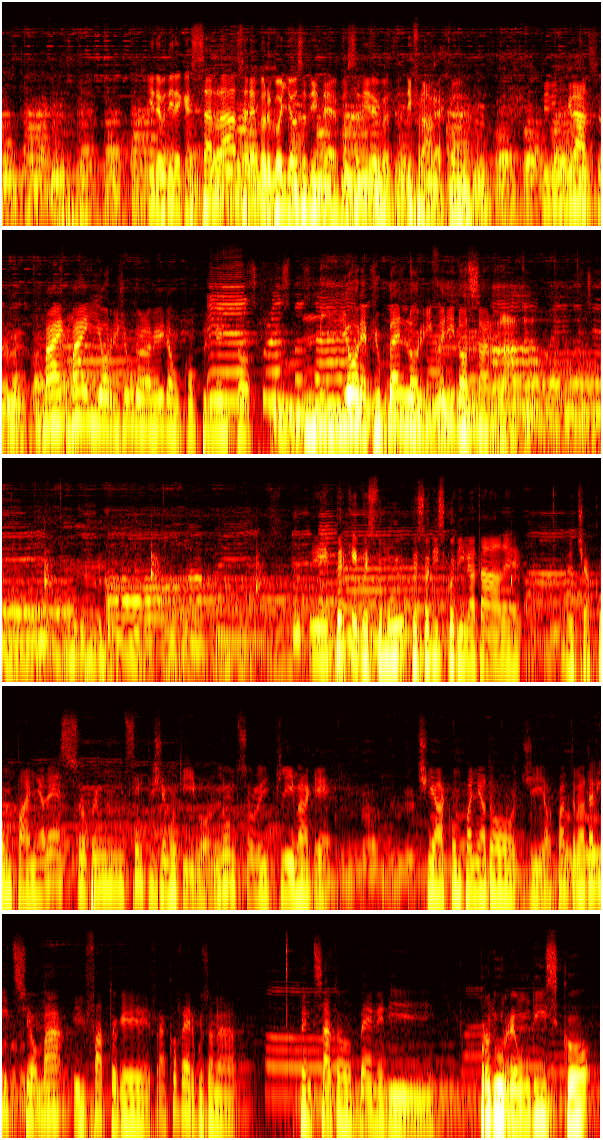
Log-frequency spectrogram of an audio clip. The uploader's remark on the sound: Live Streaming. Ogni domenica, alle 19.00, in diretta dal MONK CLUB di Roma. Streaming su THE ROOST.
